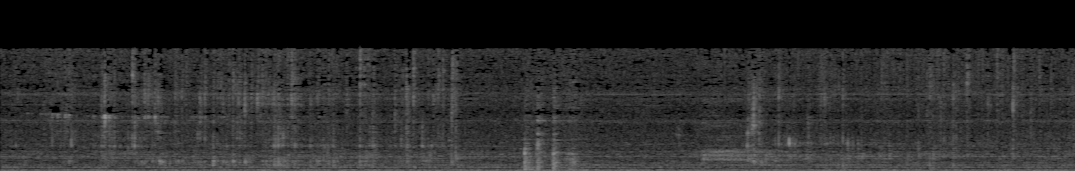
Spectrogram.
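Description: Brewed tea poured from a stainless steel Turkish double teapot into a ceramic mug. There is a light metallic clink about four seconds in, over a steady low hum.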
